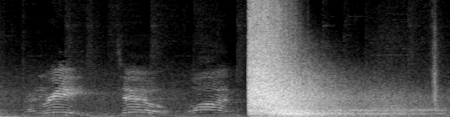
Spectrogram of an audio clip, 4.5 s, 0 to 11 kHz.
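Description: A single loud rifle shot fires a Nosler ETip 150 grain bullet into a gel block, a sharp blast that rings and decays over about two seconds, preceded by a man counting down.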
